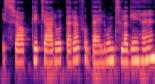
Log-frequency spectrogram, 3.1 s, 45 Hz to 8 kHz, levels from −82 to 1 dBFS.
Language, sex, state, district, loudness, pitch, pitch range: Hindi, female, Haryana, Jhajjar, -16 LUFS, 190 Hz, 180-200 Hz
